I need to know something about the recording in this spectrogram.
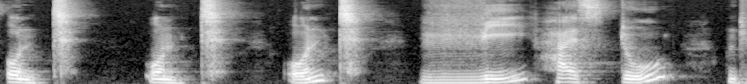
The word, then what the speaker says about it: und: Esto lo vamos a ver muchas veces, pero una D al final de una palabra o de una sílaba en alemán se pronuncia como una T, ¿vale? Entonces no es und, es und.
